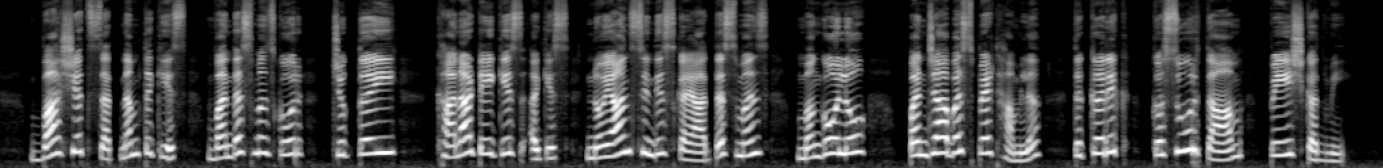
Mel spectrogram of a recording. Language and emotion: Kashmiri, neutral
